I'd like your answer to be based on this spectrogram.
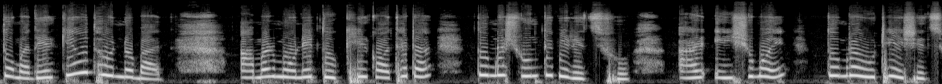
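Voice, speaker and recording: Woman as a high-voiced, earnest mother bird. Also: a little mellow, no room sound, poor audio. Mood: grateful, happy. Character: tender, anxious mother tailorbird in a storybook cartoon. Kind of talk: children's cartoon story voice acting. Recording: music under the voice.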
